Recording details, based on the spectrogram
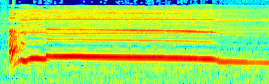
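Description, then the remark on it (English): A single loud, drawn-out werewolf howl holds one steady pitch for nearly three seconds, dipping slightly lower near the end, with no talking around it. “Werewolves like to howl.”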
